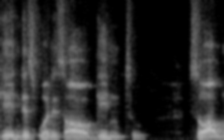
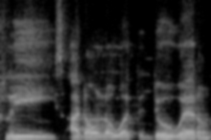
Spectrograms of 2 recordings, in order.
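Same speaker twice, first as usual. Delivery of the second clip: put-on crying, begging voice; 2 semitones lower than usual. Retelling how his mother cried and begged: imitating his mother crying and begging. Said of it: "My mom started crying, and she started begging".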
